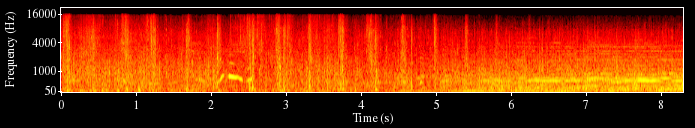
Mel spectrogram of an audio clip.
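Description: Quick, repeated splashing footsteps slap through shallow puddles, one after another in a steady running rhythm, then fade out. A low steady background hum lingers behind them.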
